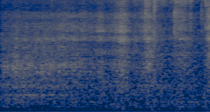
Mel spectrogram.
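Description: A person exhaling a large cloud of e-cigarette vapour after a direct-to-lung draw: a faint, airy breath out.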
